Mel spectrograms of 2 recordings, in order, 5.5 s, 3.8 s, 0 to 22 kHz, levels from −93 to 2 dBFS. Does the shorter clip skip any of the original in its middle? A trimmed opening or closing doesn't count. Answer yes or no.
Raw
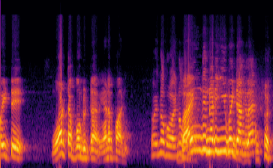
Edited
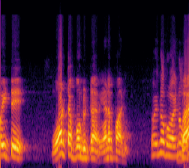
no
